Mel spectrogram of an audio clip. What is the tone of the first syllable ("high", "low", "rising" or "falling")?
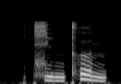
low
